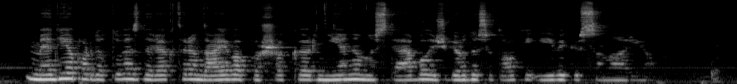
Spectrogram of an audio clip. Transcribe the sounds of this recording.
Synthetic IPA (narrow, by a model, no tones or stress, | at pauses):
mʲɛd̪ʲɪjopɐɾd̪uɔt̪ʊʋʲeːs̬d̪ʲɪɾʲækt̪ɔɾʲɛd̪ɑˑɪʋɐpɐʃɐkɐɾʲnʲiɛnʲɛnʊsʲt̪ʲæːbʲoːɪʒʲɡʲɪɾd̪ʊsʲɪt̪oːkʲiiːʋʲɪkʲʊsʲsʲɛnɑːɾʲɪjoː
